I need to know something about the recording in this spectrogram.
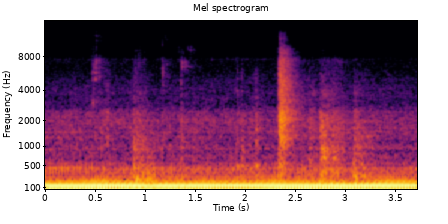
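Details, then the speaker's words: Nissan 240sx with boost, warm idle after the owner suspects a failed mass airflow sensor was the fault: even, settled low rumble with a steady firing beat and no hunting or misses; AFR about 14.9–15, normal idle. "it's idling a lot better it sounds more familiar than it usually has and look at that beautiful afr at idle"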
